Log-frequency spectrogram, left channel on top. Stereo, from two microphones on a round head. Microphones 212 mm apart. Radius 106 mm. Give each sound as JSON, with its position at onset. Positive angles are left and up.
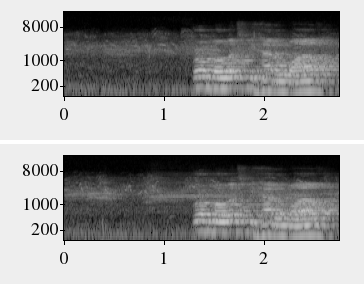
{"t": 1.3, "sound": "a man speaking", "side_deg": 20, "distance_m": 0.9}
